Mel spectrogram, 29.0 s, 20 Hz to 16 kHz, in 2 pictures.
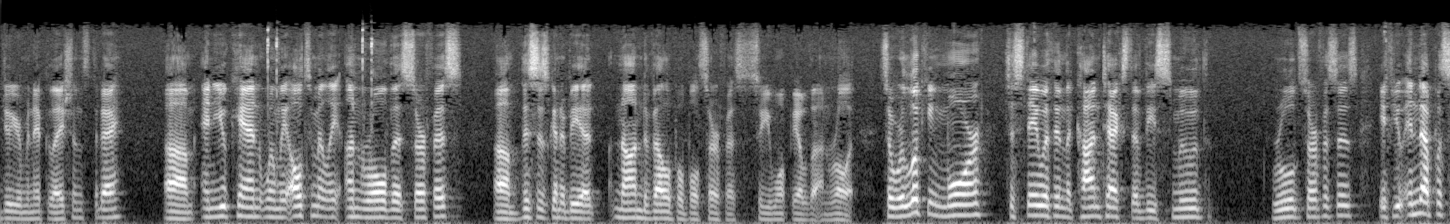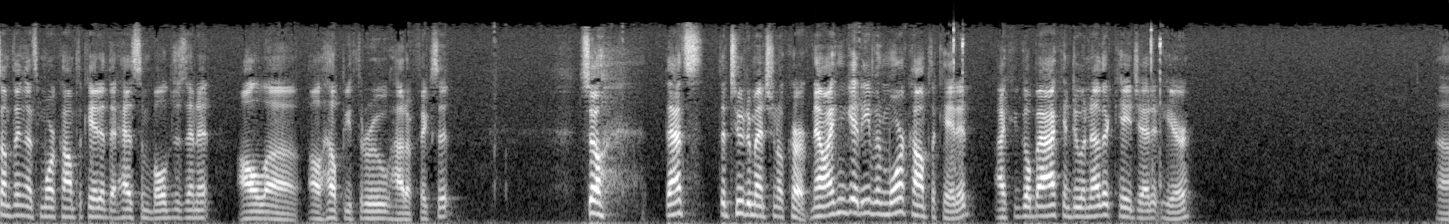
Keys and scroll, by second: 9.2 ctrl+z.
